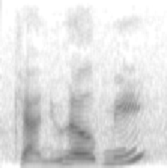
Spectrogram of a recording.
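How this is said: The voice goes up at the end. The asker really wants help. The speaker calls it right. "your voice should go up towards the end of your question"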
